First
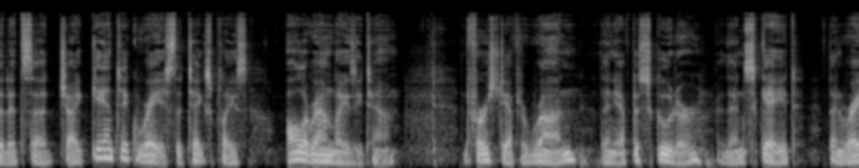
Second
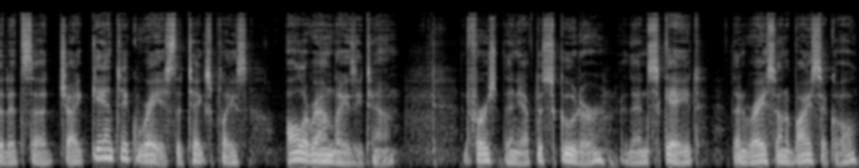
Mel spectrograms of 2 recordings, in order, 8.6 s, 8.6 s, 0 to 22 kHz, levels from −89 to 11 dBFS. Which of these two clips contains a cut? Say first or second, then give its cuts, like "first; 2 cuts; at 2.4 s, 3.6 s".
second; 1 cut; at 5.0 s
